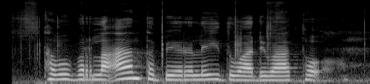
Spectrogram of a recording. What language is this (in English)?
Somali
